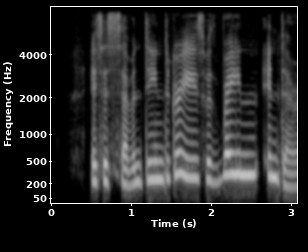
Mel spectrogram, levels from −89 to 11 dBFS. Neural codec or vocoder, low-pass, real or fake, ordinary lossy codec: none; 7.2 kHz; real; none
